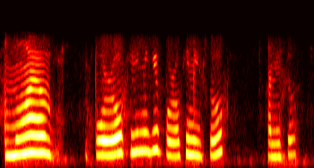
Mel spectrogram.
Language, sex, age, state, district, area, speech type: Assamese, female, 18-30, Assam, Golaghat, urban, conversation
